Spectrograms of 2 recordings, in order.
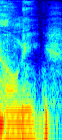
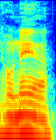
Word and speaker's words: Honea: I was saying Honea. Yeah, a lot of people did. Yeah. People on TV. Yeah.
